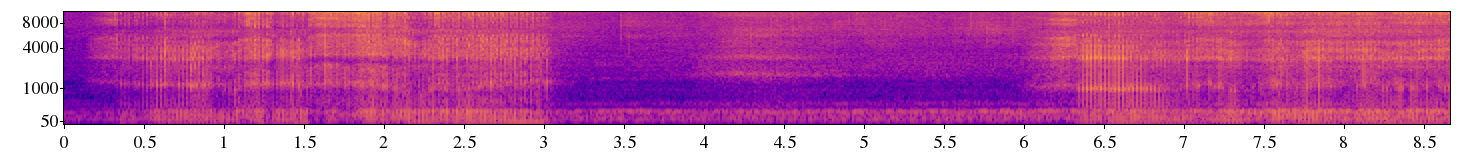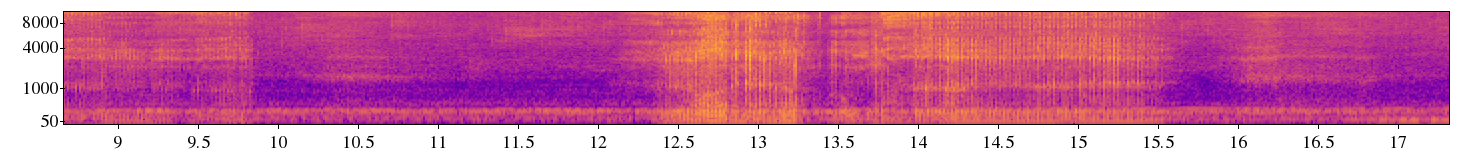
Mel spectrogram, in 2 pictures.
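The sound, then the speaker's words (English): Loud, rumbling snoring rises and falls in slow cycles, each raspy breath lasting a few seconds, with one especially harsh, snorting peak near the end. No one speaks. “Hey! Hey! Wake up!”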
